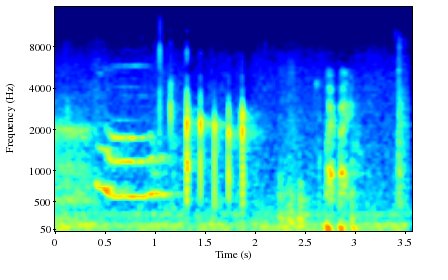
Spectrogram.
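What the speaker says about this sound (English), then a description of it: "Not sure why he's meowing so much." A house cat meows a few times in a short rising-and-falling run, close and clear, followed by soft tapping and rustling in a quiet indoor room.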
